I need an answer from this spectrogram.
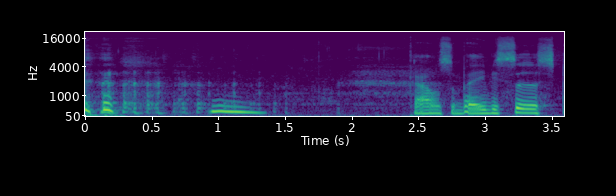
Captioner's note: laughter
